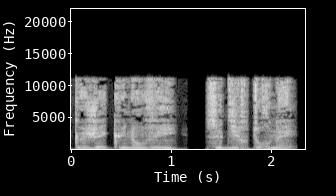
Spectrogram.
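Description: A man reading aloud, voicing a shaken, guilt-ridden male patient who talks haltingly. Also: fairly low pitch, steady tone, a bit bright, breathy edge, no room sound, clean studio sound. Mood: anguished.

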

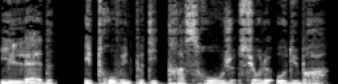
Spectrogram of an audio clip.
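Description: A man reading a suspense novel aloud in measured, even narration. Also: low voice, husky, no room sound, clean studio sound. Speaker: audiobook narrator. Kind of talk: scripted narration.

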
